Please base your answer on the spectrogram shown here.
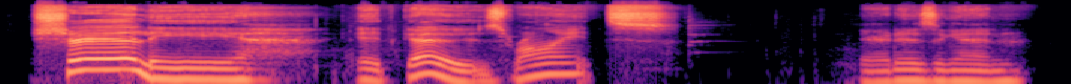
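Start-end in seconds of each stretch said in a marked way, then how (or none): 0.2-3.4 slow Queen's English British accent. Streamer talking to viewers during a game, in a British accent. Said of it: "My great British accent".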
